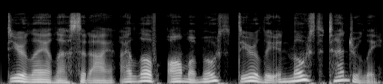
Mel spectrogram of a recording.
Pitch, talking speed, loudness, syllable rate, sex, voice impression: 120 Hz, 190 wpm, -18 LUFS, 4.8 syllables/s, male, masculine, adult-like, slightly soft, slightly cool, sincere, slightly calm, friendly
